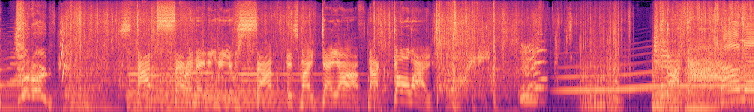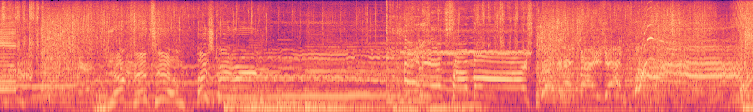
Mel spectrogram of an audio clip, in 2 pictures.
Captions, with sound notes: Squidward! Stop serenading me, you sap. It's my day off. Now, go away. -[screaming] -Found him. Yup, that's him. Hi Squidward! Aliens from Mars! It's an invasion! Waaahhhh!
